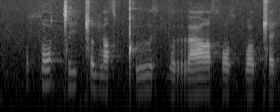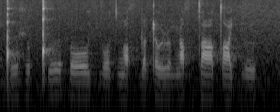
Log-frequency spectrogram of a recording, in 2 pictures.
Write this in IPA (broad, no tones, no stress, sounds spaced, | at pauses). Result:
sˤ u ǀ i ǁ ɯ ŋ a sˤ ǃʼ ɯː s ç o r aː sˤ u sˤ p o ǁ ɛ ɡ͡ǃ u ʒ u ǃʼ ɯː θ oː ç oː t ɲ o sˤ dˤ u ʈ u ɭ u ŋ i sˤ t i tˤ ɯ ç ɯ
